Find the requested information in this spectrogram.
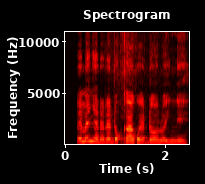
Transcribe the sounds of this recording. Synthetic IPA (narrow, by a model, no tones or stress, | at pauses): memɛɲɛɾɛɾɛdokaɣoɛdɔɾɔine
